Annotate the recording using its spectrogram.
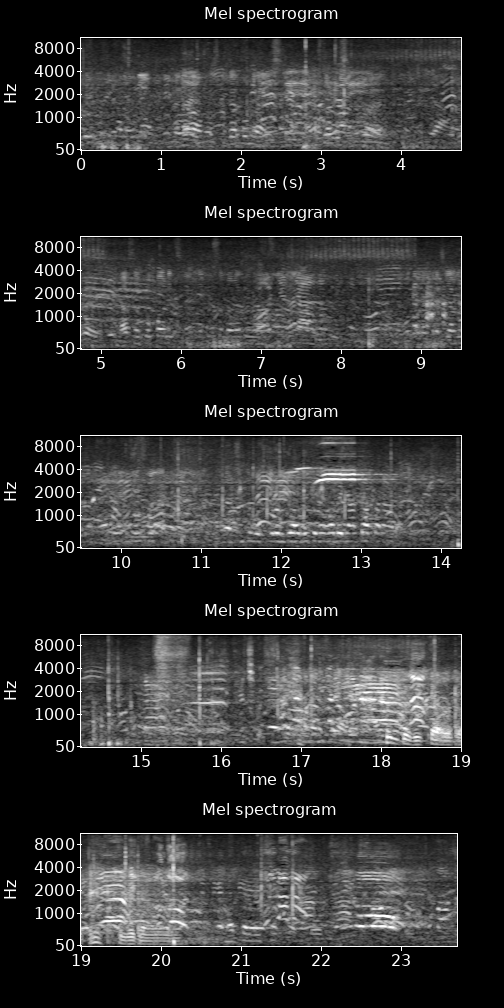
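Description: Men talk and call out outdoors, some close by.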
